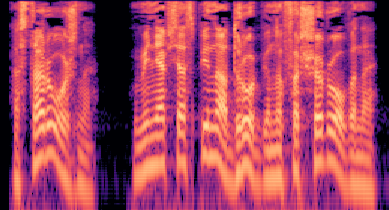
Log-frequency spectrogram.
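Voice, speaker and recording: A man voicing a calm, wounded young man who talks steadily and conciliatorily. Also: medium pitch, a little fast, husky, no echo, highs cut off.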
